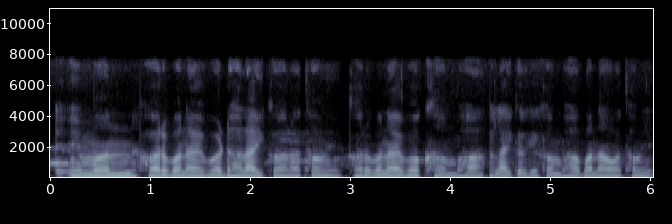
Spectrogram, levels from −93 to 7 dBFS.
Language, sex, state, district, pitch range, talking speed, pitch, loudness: Hindi, male, Chhattisgarh, Balrampur, 105-115 Hz, 170 wpm, 110 Hz, -36 LUFS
